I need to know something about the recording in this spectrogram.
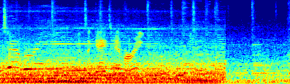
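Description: A man's voice, sung or half-sung with wavering pitch, over music and a steady low vehicle rumble. The whole mix drops abruptly about three and a half seconds in.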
